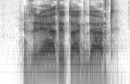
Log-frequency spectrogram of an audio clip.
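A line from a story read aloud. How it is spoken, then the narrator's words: Shouted, several voices. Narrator (Russian): выкрикнули они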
